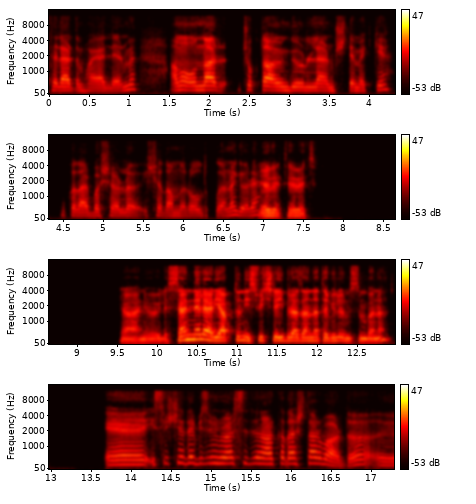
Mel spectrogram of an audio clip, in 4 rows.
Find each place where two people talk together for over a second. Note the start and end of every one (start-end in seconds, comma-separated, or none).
none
